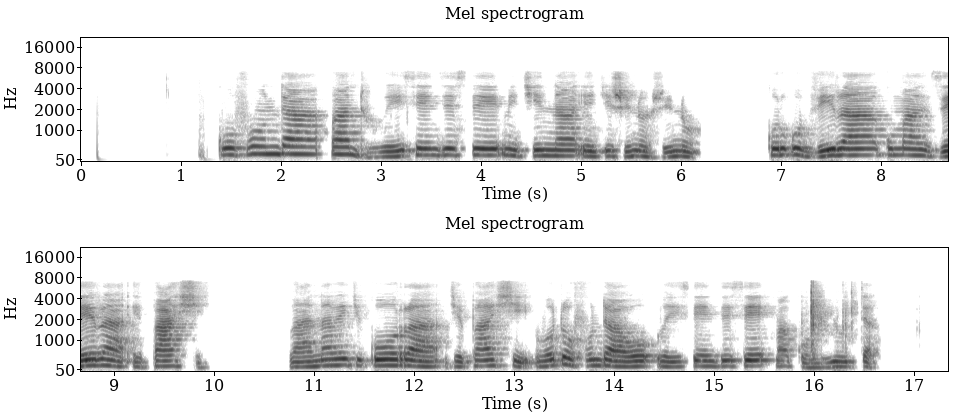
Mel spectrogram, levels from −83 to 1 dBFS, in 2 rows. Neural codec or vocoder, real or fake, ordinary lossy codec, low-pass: none; real; AAC, 64 kbps; 7.2 kHz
